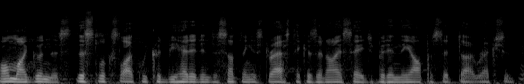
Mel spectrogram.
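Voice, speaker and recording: With an American accent, a somewhat breathy man speaks at a very fast pace, a medium pitch, and fairly even intonation. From US Midwest, Iowa. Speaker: climate scientist. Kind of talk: panel discussion.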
